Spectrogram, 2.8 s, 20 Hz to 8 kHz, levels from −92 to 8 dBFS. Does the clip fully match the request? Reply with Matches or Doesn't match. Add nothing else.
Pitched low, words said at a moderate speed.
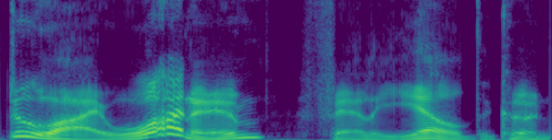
Matches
